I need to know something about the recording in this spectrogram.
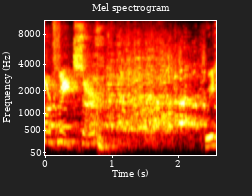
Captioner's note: audience Laughing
